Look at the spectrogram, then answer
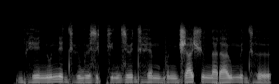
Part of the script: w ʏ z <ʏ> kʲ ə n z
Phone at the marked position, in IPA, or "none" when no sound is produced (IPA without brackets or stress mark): ʏ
